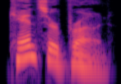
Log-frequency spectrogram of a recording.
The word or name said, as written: cancer-prone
